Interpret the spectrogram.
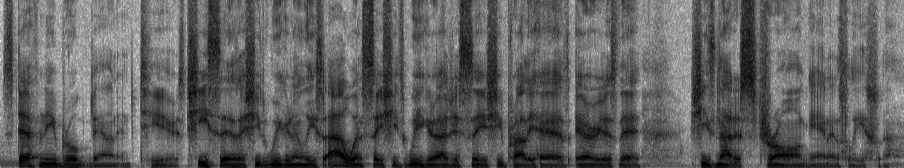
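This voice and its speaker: A man's voice: low-pitched, normal speed, bright, forceful tone. A man on a reality show, talking in a laid-back, hesitant way with false starts. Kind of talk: casual confessional interview.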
